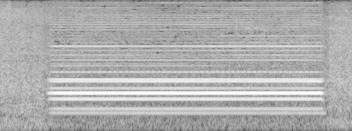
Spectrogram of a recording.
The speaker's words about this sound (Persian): با بوق ممتد ماشین عقبی یه دفعه به خودش اومد متوجه سبز شدن چراغ نشده بود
